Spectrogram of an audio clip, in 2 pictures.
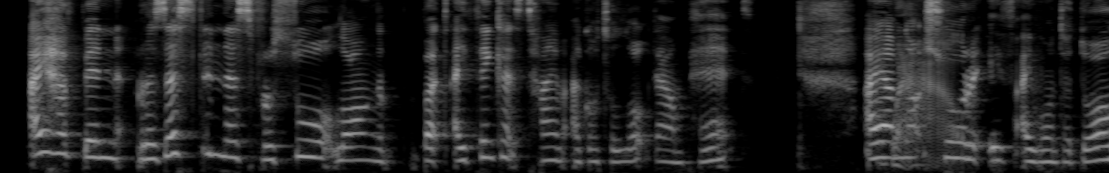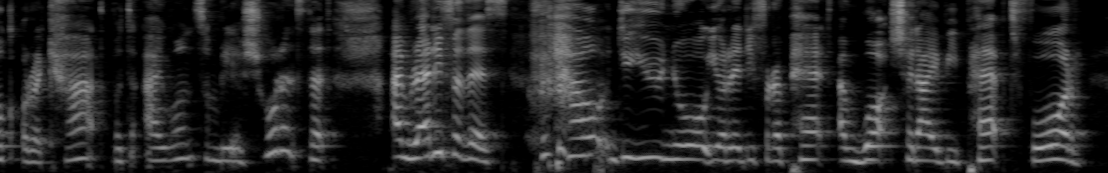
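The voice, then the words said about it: Put-on Scottish accent. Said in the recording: “I'm just going to do it Scottish for her ... I want to see the Scottish accent.”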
